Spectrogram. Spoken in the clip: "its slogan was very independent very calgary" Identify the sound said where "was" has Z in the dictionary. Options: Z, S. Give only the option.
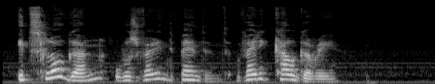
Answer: Z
